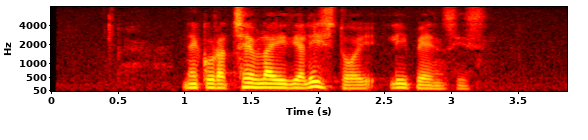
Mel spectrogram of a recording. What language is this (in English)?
Esperanto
